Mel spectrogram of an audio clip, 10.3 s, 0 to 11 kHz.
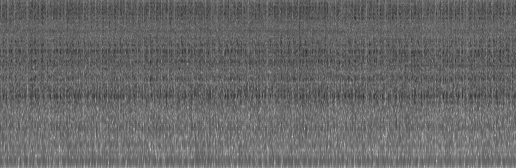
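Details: Lifted bullnose Ford carbureted V8 truck running after sitting almost 4 years, carburetor just cleaned, rebuilt and tuned: steady, even low idle rumble with no misses or knocks, holding idle on its own; normal idle.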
